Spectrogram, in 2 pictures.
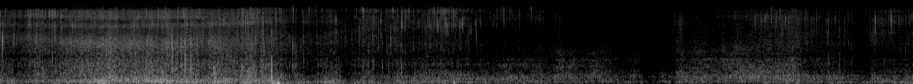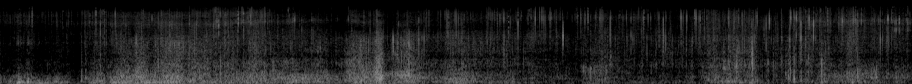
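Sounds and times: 
ear and scalp massage rubbing and crinkling: 0.0 - 18.2.

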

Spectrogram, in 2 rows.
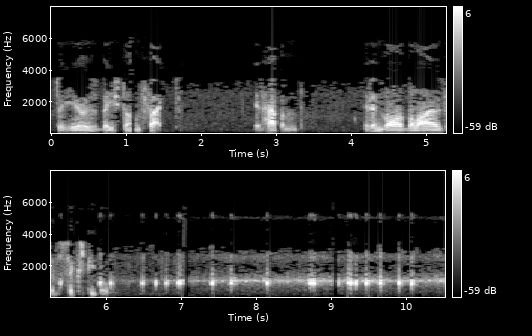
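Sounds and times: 
speech: 0.1 - 1.6, 2.7 - 3.4, 4.2 - 6.2
Geiger counter clicking as it detects radioactivity: 5.2 - 10.5.

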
